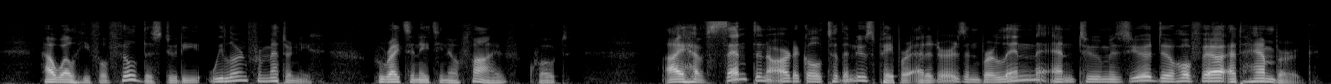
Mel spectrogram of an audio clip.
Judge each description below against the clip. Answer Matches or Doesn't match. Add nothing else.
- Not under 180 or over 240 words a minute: Doesn't match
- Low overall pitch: Matches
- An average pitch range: Doesn't match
